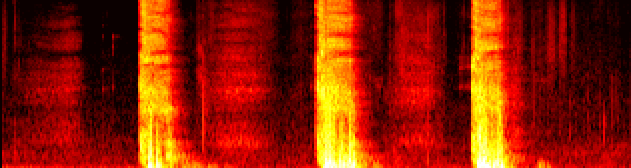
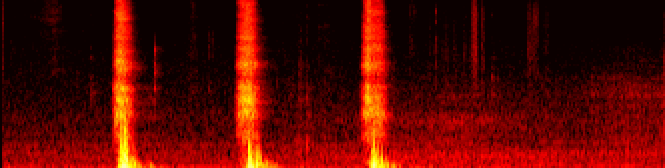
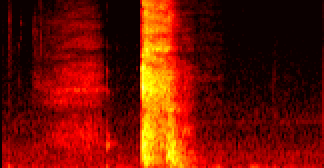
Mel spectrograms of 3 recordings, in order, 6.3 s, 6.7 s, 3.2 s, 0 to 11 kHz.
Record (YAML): three_cough_length: 6.3 s
three_cough_amplitude: 32768
three_cough_signal_mean_std_ratio: 0.29
exhalation_length: 6.7 s
exhalation_amplitude: 14109
exhalation_signal_mean_std_ratio: 0.2
cough_length: 3.2 s
cough_amplitude: 20011
cough_signal_mean_std_ratio: 0.24
survey_phase: beta (2021-08-13 to 2022-03-07)
age: 18-44
gender: Male
wearing_mask: 'No'
symptom_none: true
smoker_status: Never smoked
respiratory_condition_asthma: false
respiratory_condition_other: false
recruitment_source: REACT
submission_delay: 4 days
covid_test_result: Negative
covid_test_method: RT-qPCR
